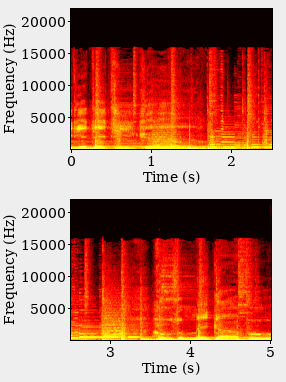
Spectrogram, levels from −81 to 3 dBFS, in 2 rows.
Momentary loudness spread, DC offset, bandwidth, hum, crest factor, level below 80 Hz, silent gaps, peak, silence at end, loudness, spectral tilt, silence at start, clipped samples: 5 LU; under 0.1%; 16.5 kHz; none; 14 dB; -20 dBFS; none; 0 dBFS; 0 s; -16 LUFS; -5 dB/octave; 0 s; under 0.1%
